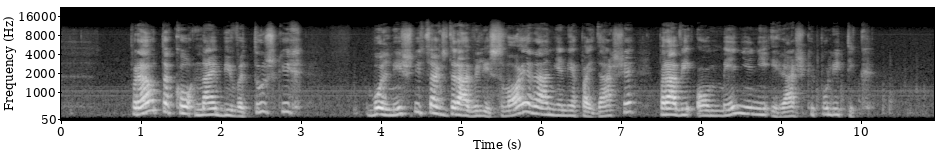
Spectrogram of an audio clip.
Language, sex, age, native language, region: Slovenian, female, 60+, Slovenian, Central Slovenia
